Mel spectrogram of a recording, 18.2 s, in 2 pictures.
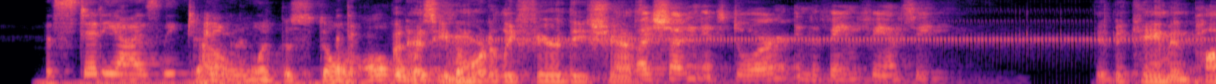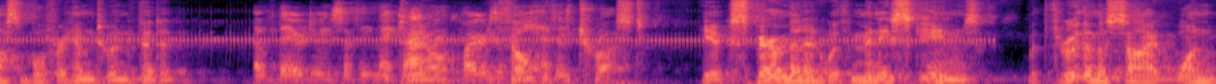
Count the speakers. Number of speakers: four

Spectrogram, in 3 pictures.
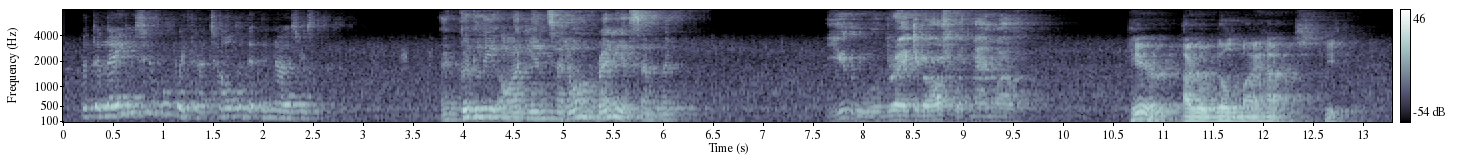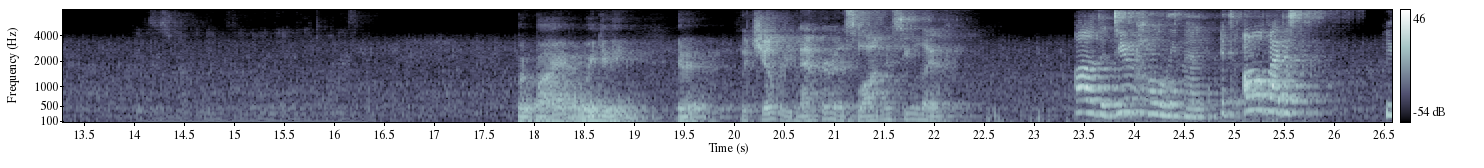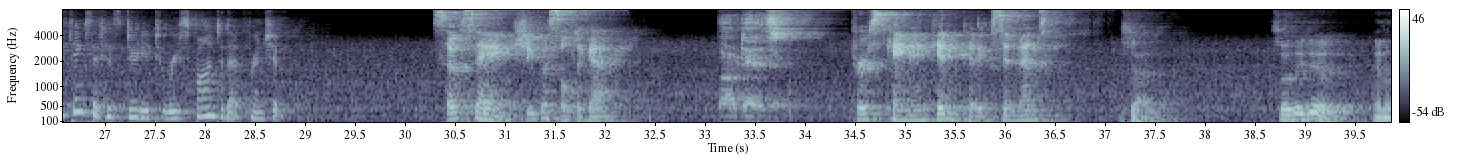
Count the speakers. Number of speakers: nine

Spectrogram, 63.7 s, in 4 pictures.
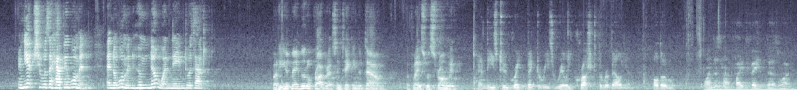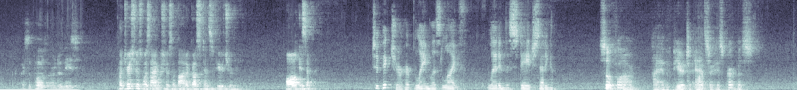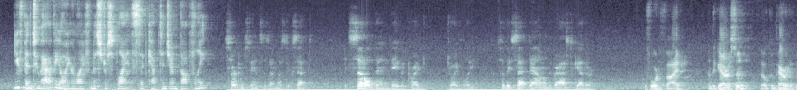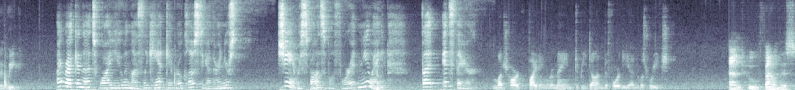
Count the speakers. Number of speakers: eight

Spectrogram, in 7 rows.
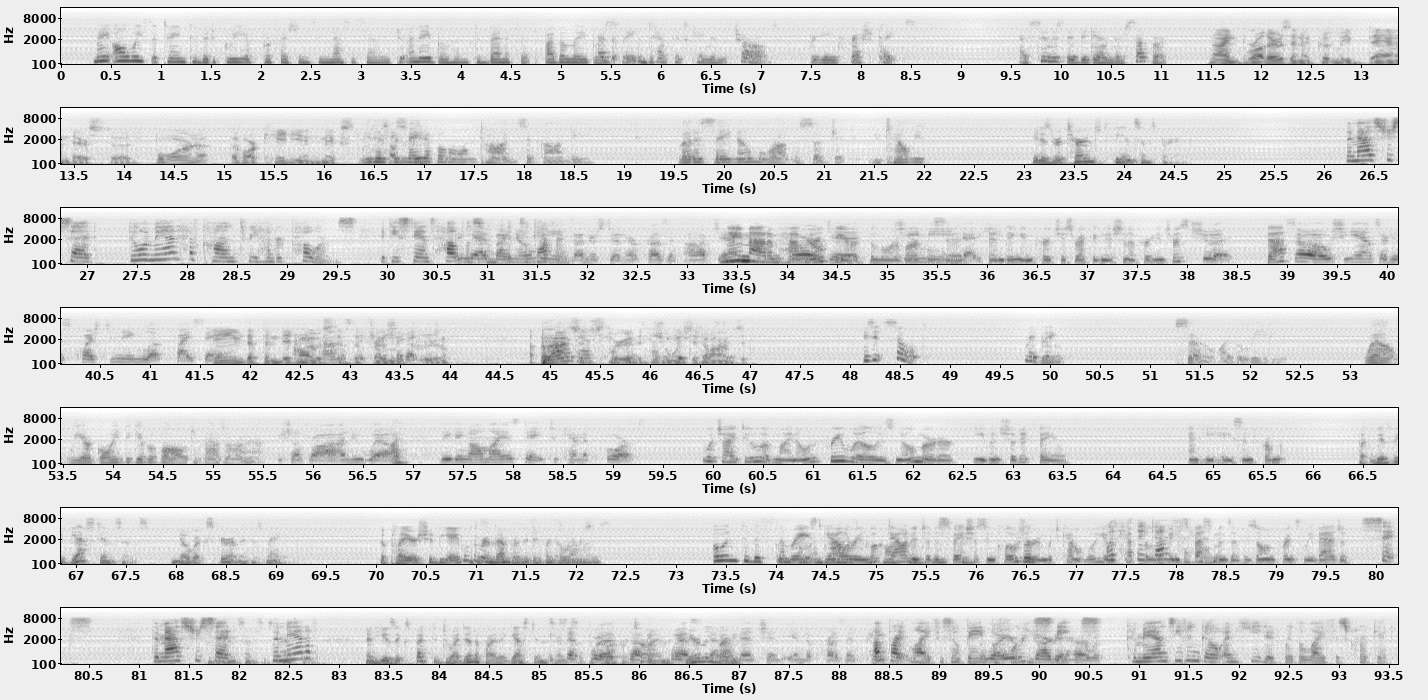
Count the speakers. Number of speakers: eight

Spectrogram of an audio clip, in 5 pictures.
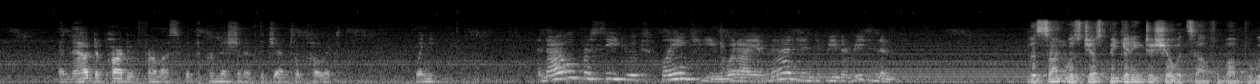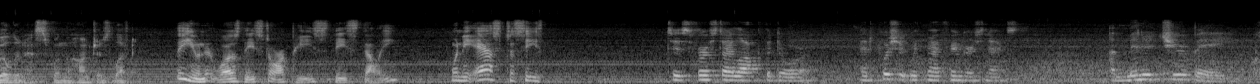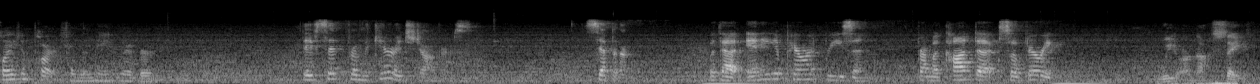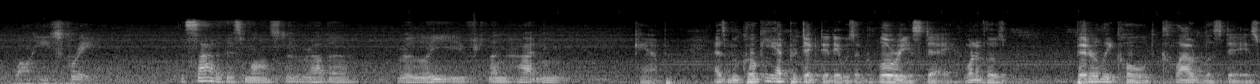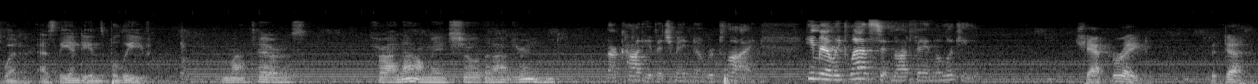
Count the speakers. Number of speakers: ten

